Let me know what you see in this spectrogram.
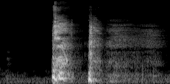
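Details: Adult coughing, then clearing the throat; flu is mentioned and NyQuil is reached for afterwards; two harsh, loose coughs in quick succession with a faint breathy tail; cough.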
